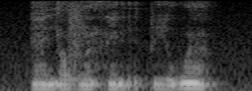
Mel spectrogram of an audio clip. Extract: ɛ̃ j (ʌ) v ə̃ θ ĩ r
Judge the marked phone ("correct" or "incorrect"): correct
